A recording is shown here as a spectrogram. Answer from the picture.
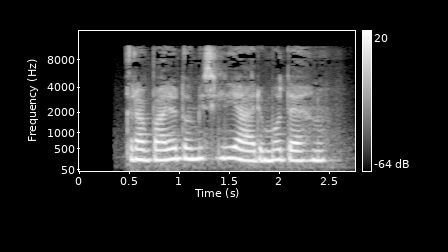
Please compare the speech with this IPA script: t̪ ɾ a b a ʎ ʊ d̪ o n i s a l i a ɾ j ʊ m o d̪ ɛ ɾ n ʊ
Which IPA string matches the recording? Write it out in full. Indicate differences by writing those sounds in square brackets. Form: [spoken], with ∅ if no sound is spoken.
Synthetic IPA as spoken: t̪ ɾ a b a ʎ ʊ d̪ o [m] i s [i] l i a ɾ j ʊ m o d̪ ɛ ɾ n ʊ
